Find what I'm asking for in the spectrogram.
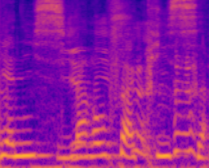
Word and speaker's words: Yanis Varoufakis: Il n'y a pas très longtemps, j'ai écorché son nom, Yakis Varoufakis, c'est ça? Yanis Varoufakis,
